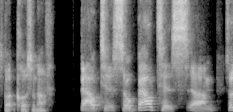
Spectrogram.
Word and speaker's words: Bautis: So, Marc, I didn't get your last name's Bautis. Am I pronouncing that correctly? It's Bautis, but close enough. Bautis.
